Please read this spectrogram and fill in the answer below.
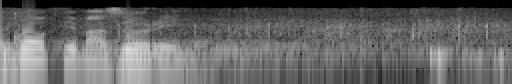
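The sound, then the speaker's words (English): Church audience applauding: a voice speaks briefly, then steady, dense clapping follows and continues to the end. “Put your hands together for the Lord and welcome.”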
